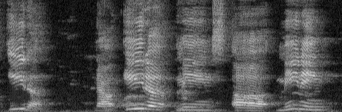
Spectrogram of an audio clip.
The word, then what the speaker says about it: Ida: yeah so the that it's called ida but it's pronounced eda now eda means uh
